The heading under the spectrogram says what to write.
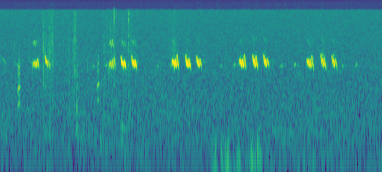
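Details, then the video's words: Female common quail calling: quick three-note bursts repeated five times in under four seconds over a faint hiss, with a few clicking noises at the start. "Female Batair Ki Awaz|Maadi Batair Ki Awaz new| Common Female Quail Calling|New maadi Batair Ki Awaz"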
